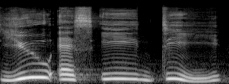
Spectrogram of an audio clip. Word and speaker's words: used: It's U-S-E-D and then T-O. But the pronunciation is not used, it's used. Unusual. Used.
